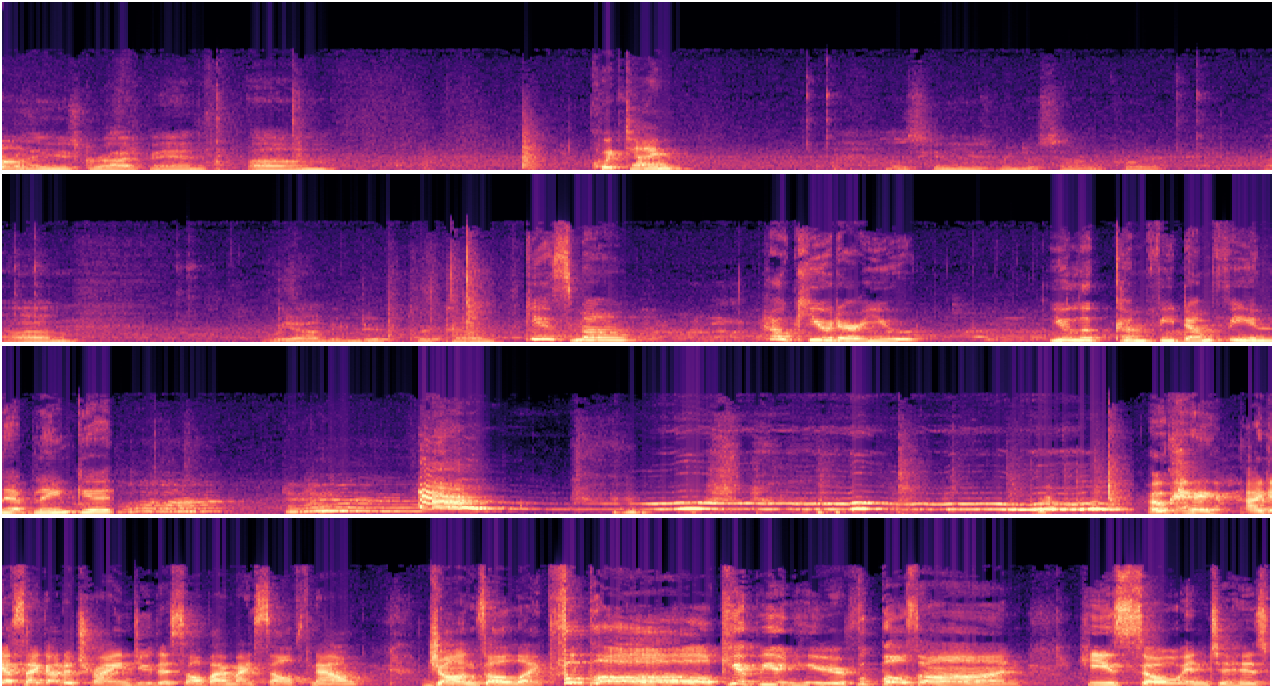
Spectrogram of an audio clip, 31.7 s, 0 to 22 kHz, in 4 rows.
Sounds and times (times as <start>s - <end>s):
Inside, small room: 0.0s - 31.7s
Howl: 16.6s - 23.0s.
